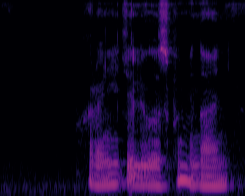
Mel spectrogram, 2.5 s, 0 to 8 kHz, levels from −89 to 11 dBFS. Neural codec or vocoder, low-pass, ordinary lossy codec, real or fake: none; none; none; real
